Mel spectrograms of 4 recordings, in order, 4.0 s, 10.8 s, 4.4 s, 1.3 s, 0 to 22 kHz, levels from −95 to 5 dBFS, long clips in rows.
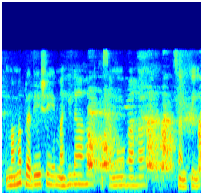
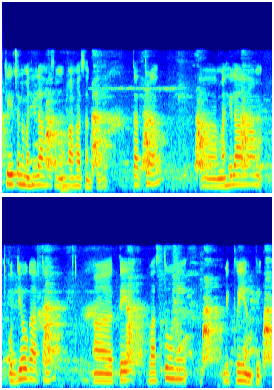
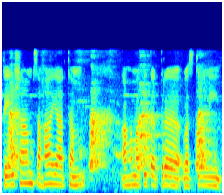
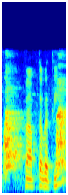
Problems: constant background noise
